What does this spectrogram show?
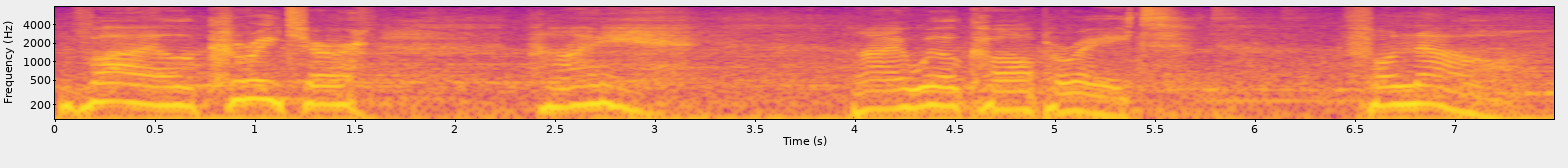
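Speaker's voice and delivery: halting, bitter submission; bitter surrender. Acted. Queen yielding to save her children, bitter reluctance. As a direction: give in haltingly, with contempt underneath.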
